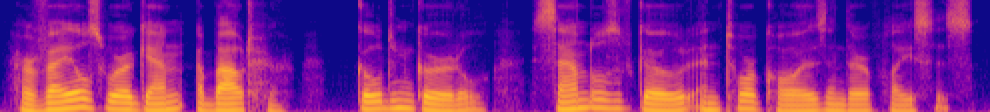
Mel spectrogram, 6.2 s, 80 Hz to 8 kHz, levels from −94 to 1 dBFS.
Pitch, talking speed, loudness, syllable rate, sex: 130 Hz, 155 wpm, -19 LUFS, 4.8 syllables/s, male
